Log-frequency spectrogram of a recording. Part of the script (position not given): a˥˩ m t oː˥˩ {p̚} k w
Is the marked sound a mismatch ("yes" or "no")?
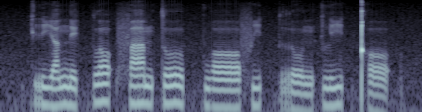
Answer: no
